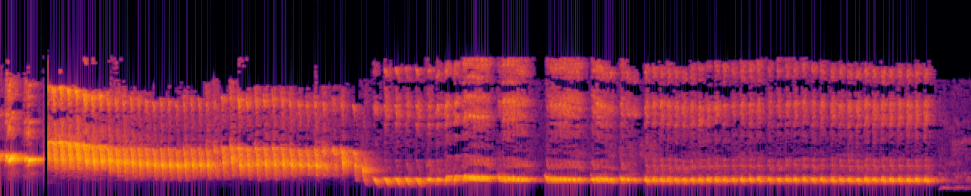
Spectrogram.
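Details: White-rumped shama lure song with rich filler to raise emotion and breeding drive: a long high rattling trill that drops abruptly to a lower, steady rapid trill lasting several seconds.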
